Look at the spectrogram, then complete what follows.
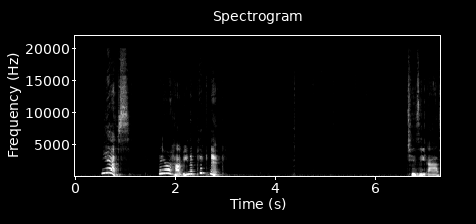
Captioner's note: turning page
